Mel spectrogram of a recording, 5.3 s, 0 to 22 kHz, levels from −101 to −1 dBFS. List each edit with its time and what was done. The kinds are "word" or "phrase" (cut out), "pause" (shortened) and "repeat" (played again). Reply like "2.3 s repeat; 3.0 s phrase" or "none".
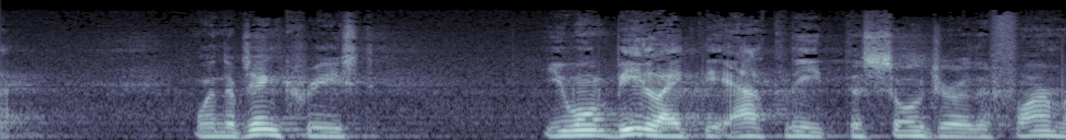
1.2 s phrase

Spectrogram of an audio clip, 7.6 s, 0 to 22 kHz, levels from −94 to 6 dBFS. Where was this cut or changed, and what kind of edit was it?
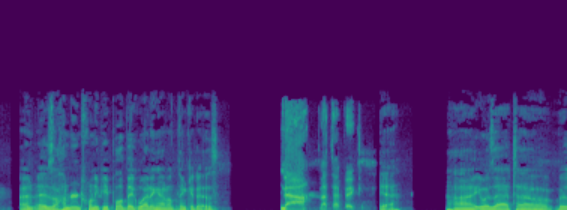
none

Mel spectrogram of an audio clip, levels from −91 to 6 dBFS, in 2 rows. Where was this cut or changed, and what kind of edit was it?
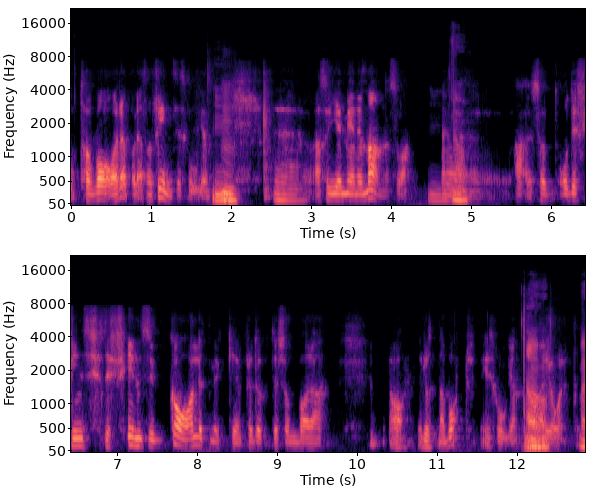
none

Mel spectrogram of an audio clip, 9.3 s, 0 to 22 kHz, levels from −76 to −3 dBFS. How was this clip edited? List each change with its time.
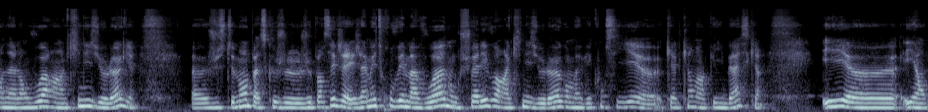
none

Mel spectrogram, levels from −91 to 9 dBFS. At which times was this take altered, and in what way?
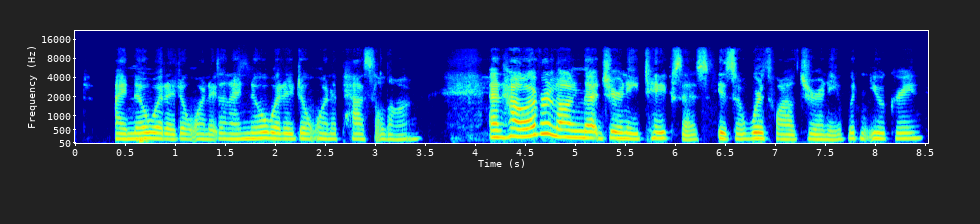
1.4 s word

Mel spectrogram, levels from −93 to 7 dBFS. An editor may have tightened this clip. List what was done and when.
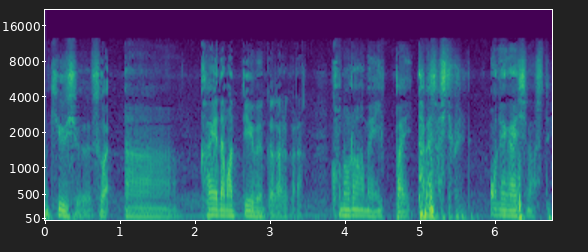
0.9 s pause; 3.7 s pause; 5.8 s pause

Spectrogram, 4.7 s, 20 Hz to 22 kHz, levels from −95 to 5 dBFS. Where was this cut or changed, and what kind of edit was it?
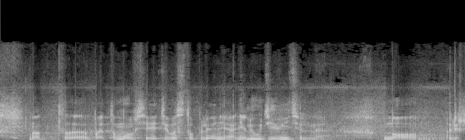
2.5 s phrase

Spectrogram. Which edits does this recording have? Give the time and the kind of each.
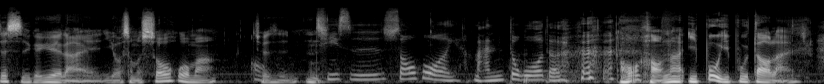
none

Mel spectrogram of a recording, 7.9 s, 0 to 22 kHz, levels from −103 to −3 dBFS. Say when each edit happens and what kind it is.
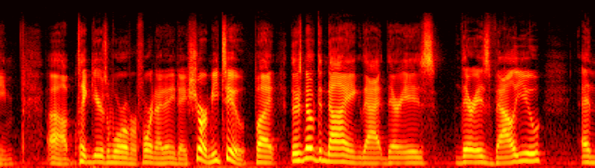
1.0 s word; 3.8 s pause

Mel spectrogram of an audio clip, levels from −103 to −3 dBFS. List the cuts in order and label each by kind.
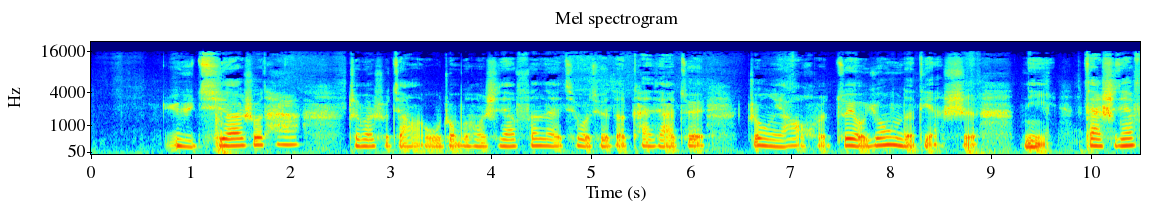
2.5 s pause

